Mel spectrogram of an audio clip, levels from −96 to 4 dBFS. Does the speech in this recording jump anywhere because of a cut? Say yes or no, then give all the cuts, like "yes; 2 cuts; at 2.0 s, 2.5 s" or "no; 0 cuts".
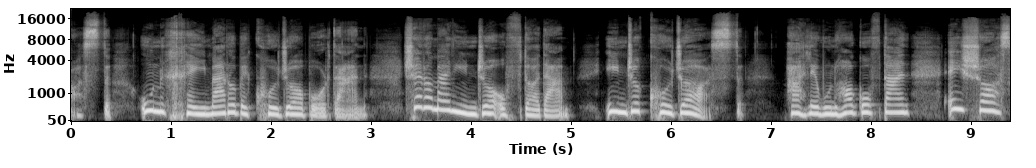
no; 0 cuts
